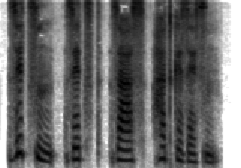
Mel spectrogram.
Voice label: "sitzen", deutsch; verben kurzliste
